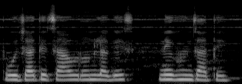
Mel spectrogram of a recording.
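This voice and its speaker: Flat-voiced woman story narrator. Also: medium pitch, moderate pace, soft background music.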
